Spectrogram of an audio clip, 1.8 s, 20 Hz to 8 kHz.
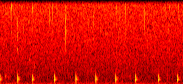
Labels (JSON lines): {"label": "biophony, knock croak", "recorder": "SoundTrap 300"}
